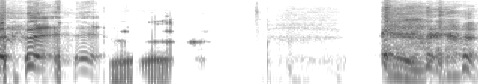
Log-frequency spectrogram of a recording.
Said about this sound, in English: Yeah, that's a good cough. That I was trying my hard. You see, did you hear in my voice? I'm trying not to cough as I'm doing the outro.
